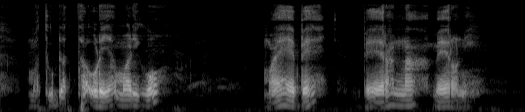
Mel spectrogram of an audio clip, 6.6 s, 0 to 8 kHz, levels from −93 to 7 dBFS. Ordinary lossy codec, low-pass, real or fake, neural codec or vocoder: none; 7.2 kHz; real; none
